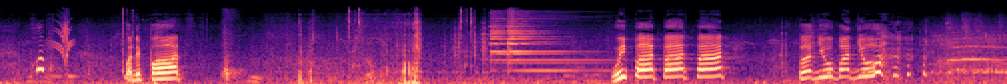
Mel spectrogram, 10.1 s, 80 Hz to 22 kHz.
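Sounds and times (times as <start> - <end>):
sharp clicks: 3.4 - 5.0
bell ding: 4.9 - 6.4.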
